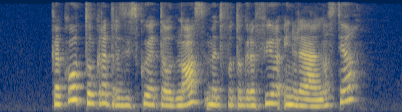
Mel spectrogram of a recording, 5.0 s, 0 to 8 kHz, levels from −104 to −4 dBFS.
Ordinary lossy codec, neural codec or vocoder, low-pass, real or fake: none; vocoder, 22.05 kHz, 80 mel bands, WaveNeXt; 7.2 kHz; fake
